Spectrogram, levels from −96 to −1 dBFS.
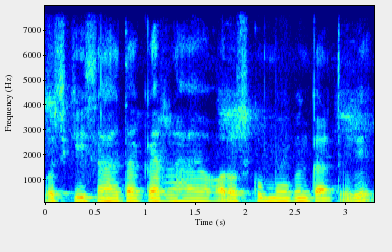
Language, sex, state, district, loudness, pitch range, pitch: Hindi, male, Bihar, Madhepura, -35 LUFS, 130-135 Hz, 130 Hz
